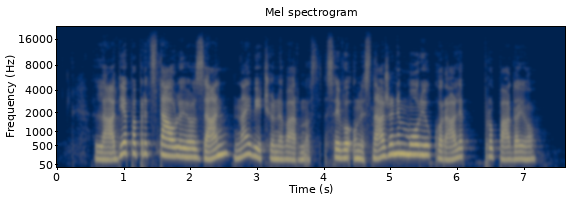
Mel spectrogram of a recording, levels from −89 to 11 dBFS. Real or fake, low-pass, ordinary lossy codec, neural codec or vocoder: real; 19.8 kHz; none; none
